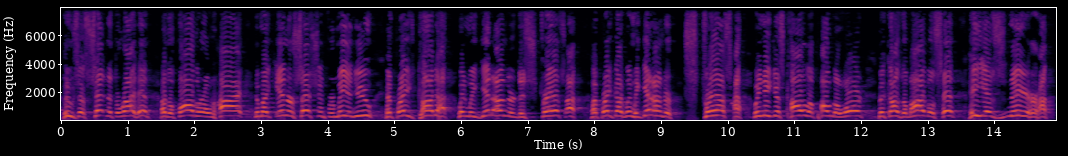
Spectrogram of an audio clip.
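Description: A man's voice: very high-pitched, normal speed, few pauses, sharp tone. A man preaching a fervent revivalist sermon, impassioned and exhorting, punctuating phrases with amen and praise God.

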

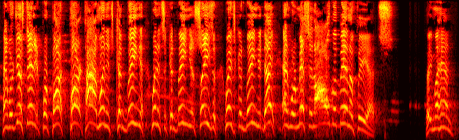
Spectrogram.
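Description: High-pitched Southern preacher man. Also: a bit bright. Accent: Southern American. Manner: exclamatory, punctuated with amens and praises; folksy, repetitive phrasing. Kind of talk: fervent revivalist church sermon.

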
